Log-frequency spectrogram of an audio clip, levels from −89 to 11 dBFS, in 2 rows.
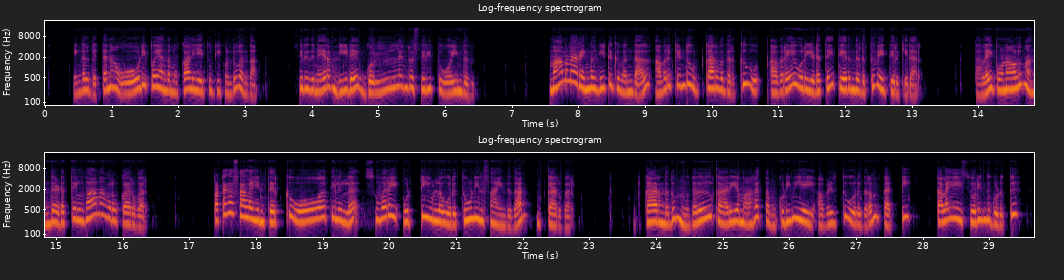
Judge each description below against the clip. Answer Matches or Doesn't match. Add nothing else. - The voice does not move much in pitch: Doesn't match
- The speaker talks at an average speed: Matches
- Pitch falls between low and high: Doesn't match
